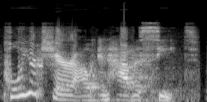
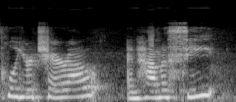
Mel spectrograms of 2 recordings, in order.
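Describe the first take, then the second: First: It is said harshly and aggressively. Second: It is said tentatively, like a question. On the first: It is a voice nobody wants to listen to. "a voice that's aggressive and harsh" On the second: It invites the child to say no or challenge. "It's like a question"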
